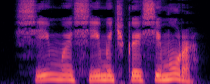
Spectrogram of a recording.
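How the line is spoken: Smirking snort. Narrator (Russian): хмыкнул Гектор

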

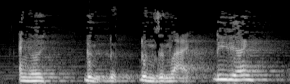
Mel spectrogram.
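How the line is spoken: Shrill hiss. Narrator (Vietnamese): Toàn rít lên

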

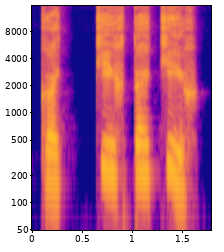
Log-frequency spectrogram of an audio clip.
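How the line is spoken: Hoarse wheeze. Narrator (Russian): просипела Лида

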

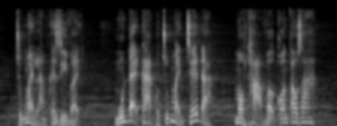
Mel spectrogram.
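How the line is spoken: Hasty shout. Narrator (Vietnamese): Ngọc Long vội quát lên

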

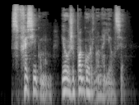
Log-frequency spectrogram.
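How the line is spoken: Grumbled mutter. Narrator (Russian): буркнул Марат

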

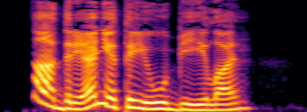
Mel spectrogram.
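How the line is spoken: Old woman barking. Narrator (Russian): старуха рявкнув

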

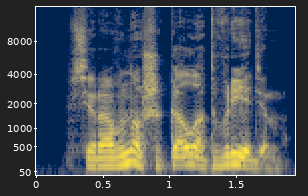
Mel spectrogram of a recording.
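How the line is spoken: Grumbling. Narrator (Russian): проворчал Кегр

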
